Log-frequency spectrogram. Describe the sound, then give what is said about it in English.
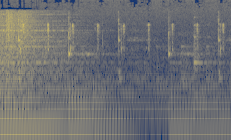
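A steady countdown timer for a quiz game ticks at an even pace, about four clicks per second, crisp over a low background hum, with no voices. “Oh, start the clock.”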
